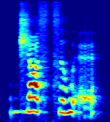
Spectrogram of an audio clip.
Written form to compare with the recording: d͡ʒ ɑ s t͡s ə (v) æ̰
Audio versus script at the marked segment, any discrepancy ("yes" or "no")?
yes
